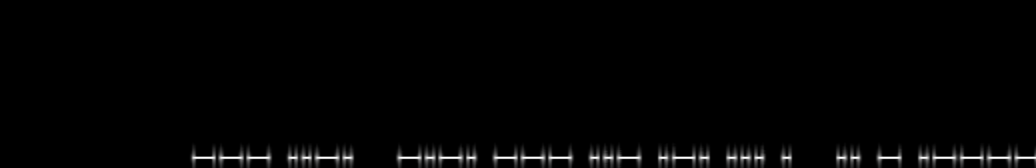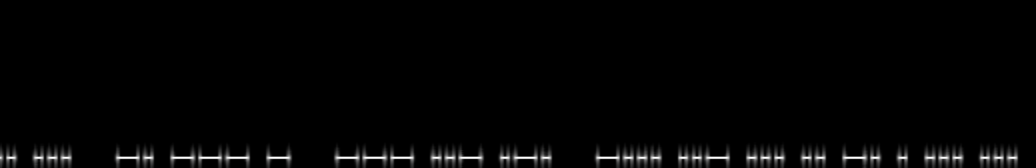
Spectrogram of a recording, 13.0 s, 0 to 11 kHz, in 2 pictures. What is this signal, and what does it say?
Morse code, heard as a keyed tone, about 28 wpm, 700 Hz. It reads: OF COURSE IT'S NOT OUR BUSINESS
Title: A Sound Of Thunder 28wpm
